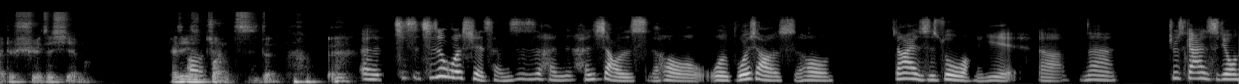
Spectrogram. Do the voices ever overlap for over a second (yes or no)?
no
